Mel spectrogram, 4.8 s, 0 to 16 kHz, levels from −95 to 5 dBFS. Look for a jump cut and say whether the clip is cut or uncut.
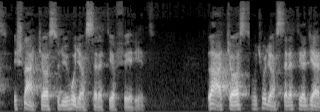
cut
